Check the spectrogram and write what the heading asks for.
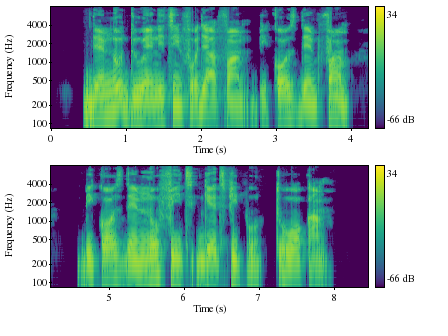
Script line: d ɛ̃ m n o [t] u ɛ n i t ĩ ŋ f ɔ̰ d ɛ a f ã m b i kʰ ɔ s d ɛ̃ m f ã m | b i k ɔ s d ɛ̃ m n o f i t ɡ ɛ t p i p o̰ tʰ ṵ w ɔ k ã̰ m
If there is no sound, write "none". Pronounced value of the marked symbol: d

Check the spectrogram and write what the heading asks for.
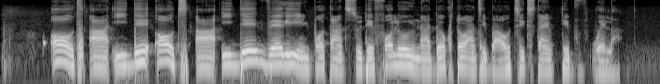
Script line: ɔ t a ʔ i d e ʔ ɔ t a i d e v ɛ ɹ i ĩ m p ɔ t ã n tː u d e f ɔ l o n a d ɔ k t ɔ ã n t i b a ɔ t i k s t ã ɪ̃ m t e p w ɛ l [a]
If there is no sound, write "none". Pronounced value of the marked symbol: a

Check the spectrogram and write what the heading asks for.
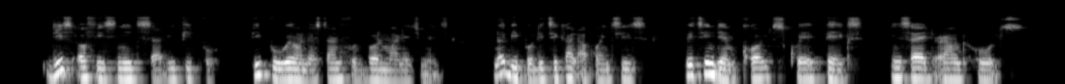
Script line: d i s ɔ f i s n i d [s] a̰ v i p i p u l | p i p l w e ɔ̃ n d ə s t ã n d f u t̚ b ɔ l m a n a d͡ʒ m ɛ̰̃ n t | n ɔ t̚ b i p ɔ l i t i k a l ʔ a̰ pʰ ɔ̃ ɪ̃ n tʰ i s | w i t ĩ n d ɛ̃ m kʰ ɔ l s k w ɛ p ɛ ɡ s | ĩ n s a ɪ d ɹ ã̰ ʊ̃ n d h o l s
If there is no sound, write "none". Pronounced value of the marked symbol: s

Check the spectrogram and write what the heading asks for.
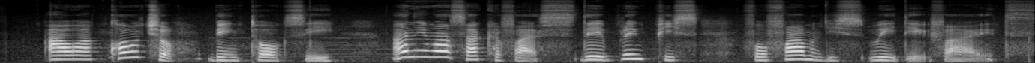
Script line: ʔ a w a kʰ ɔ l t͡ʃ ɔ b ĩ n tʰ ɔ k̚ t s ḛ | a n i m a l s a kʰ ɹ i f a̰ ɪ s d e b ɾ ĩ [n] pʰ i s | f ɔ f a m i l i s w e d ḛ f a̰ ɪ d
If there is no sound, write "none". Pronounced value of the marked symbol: ŋ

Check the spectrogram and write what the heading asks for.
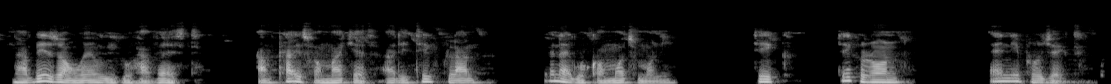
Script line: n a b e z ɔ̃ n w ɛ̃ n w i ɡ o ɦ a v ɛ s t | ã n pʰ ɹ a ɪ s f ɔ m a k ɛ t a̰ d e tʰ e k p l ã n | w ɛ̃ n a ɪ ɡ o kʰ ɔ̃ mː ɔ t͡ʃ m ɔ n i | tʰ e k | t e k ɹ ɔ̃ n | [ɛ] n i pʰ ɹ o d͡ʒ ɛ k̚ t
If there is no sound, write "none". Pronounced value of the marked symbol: ɛ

